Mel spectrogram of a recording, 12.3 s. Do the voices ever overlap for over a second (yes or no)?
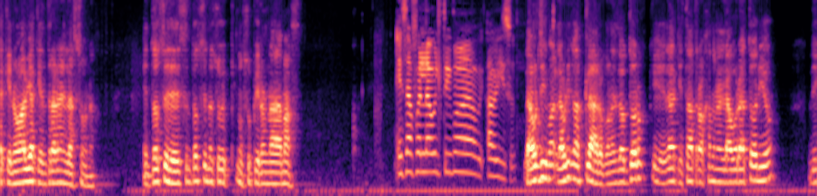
no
